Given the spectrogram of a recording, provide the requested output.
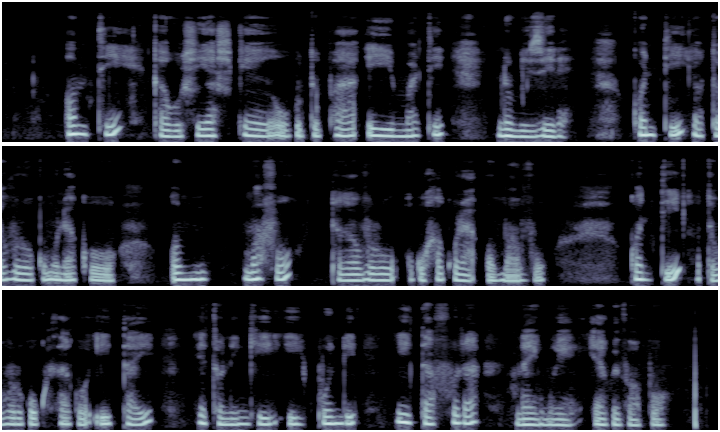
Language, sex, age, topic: Oshiwambo, female, 25-35, finance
